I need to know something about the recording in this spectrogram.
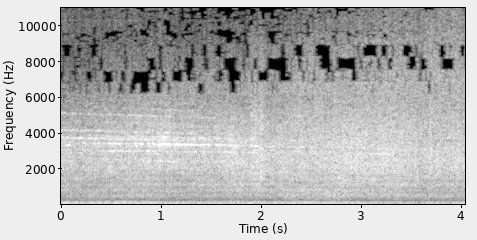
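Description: Twin-engine jet airliner passing low over the runway just before touchdown: a steady deep engine rumble with a high whine that fades about halfway through.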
